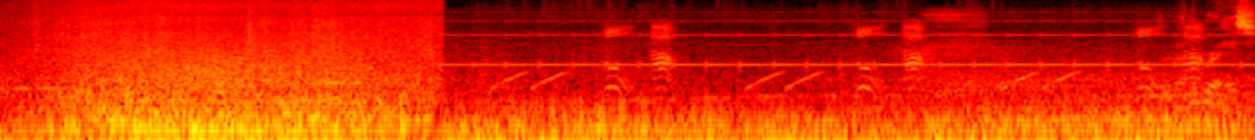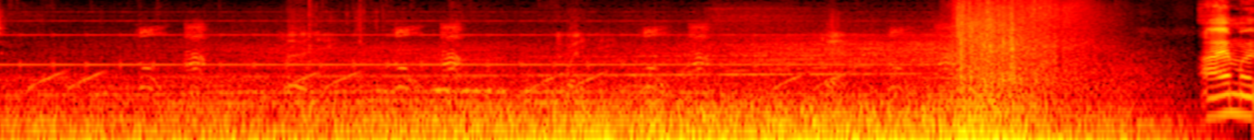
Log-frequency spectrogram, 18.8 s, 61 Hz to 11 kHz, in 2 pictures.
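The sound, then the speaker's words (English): An A320 jet airliner making a forced water landing on the Hudson: a loud rushing roar gives way to a sustained engine whine with creaks and chirping squeals, then another heavy surge of roaring water near the end. “how do you stage an A320 making a forced water landing on the Hudson so that you so you can get some good sound effects recordings.”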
